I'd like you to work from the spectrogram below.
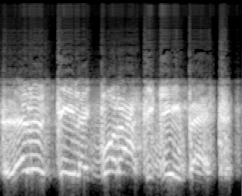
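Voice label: Hungarian player killed ally mood high, speech; War Thunder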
